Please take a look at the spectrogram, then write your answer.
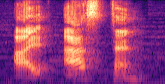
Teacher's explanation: And for the past, you say I asked him. You don't pronounce H, you just say I asked him.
